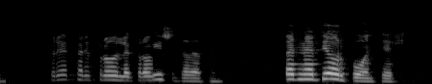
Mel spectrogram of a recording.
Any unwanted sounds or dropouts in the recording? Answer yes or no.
no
